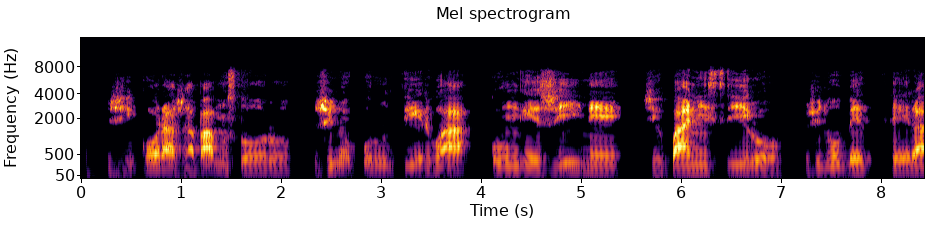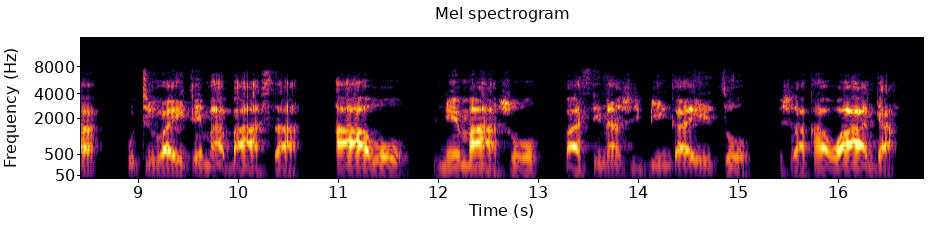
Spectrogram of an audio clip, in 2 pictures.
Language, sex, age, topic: Ndau, male, 36-49, education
